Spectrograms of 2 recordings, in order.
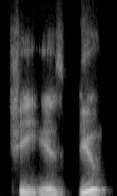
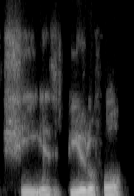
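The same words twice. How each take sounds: First: Strong emphasis lands on 'beau' in beautiful. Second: Pitch starts high on 'she' and falls steadily. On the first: It highlights her beauty as an exclamation. "the stress will fall on the syllable beaut" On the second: It is a plain statement. "your voice starts high on the word she, but then descends or goes down steadily"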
